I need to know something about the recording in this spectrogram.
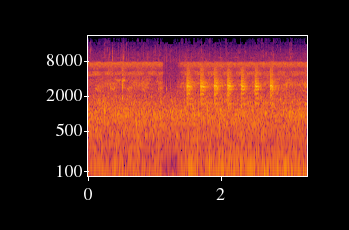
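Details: Frogs calling beside flowing water: after a short lull, seven sharp, clicky pulses come about five per second. A steady, high, hissing drone runs underneath the whole time.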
